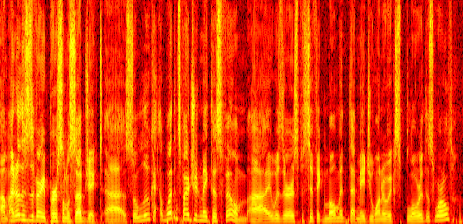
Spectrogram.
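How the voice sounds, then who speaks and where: A man talks very fast, with hardly any pauses. His pitch is fairly high and swings very widely. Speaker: podcast host. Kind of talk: casual podcast intro; live Q&A moderating. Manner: fast when nervous.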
